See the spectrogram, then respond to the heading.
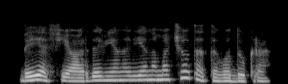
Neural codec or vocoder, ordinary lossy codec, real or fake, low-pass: none; Opus, 32 kbps; real; 7.2 kHz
